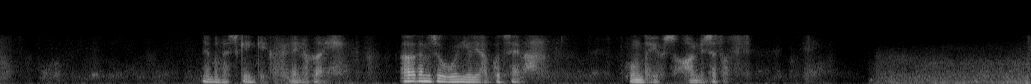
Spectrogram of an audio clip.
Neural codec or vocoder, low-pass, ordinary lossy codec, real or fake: codec, 24 kHz, 0.9 kbps, WavTokenizer, large speech release; 7.2 kHz; AAC, 16 kbps; fake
